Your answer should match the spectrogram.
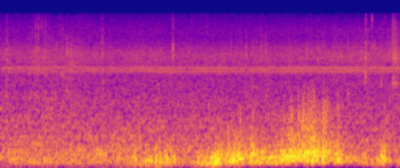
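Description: Wind buffeting the microphone, a rushing noise that gets louder about halfway through, over a faint steady high whine.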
